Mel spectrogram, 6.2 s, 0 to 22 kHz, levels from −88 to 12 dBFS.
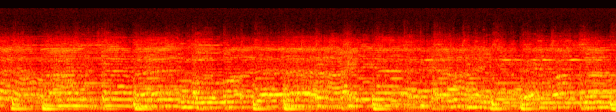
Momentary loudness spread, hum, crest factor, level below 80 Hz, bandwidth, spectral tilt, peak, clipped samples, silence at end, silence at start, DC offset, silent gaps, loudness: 2 LU; none; 12 dB; -48 dBFS; 15 kHz; -7 dB/octave; -4 dBFS; under 0.1%; 0 s; 0 s; 0.2%; none; -17 LUFS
